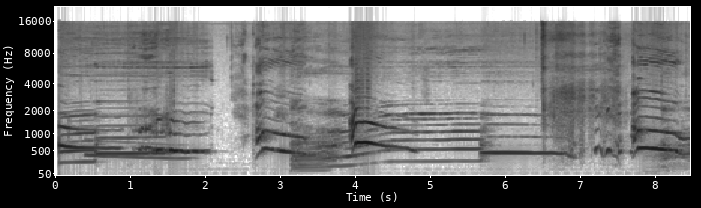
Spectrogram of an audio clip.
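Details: Domestic dog howling along with a fire siren after months of practice; long wavering tones that slide up and down, several overlapping pitches, brief pauses between howls.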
